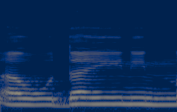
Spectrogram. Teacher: واو لین بغیر کھینچے پڑیں گے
